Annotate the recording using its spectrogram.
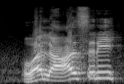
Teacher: واو لام زبر ول، عین صاد زبر عس، والعس، را زیر ری، والعسری. یہاں را کو باریک پڑھنا ہے کیونکہ اس کے نیچے زیر ہے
